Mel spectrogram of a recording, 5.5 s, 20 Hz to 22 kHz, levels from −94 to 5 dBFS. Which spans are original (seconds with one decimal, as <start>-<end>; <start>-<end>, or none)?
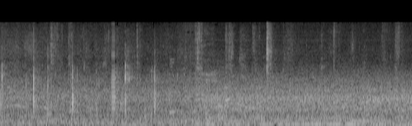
0.0-5.5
